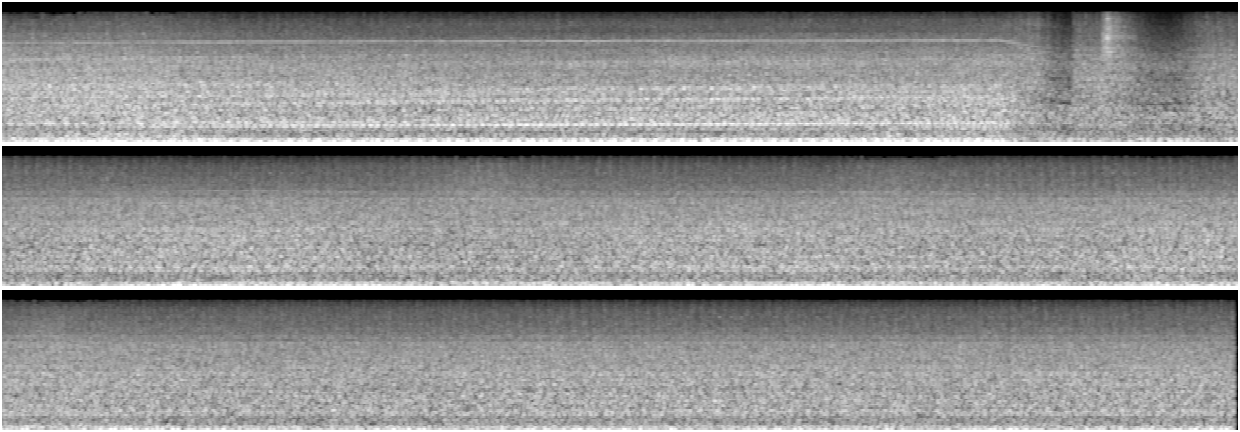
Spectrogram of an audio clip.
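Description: A heavy truck engine drones, slowly rising in pitch before easing off.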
